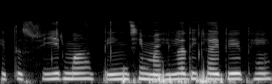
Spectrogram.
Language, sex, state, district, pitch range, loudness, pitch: Chhattisgarhi, female, Chhattisgarh, Raigarh, 240-255 Hz, -15 LUFS, 250 Hz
